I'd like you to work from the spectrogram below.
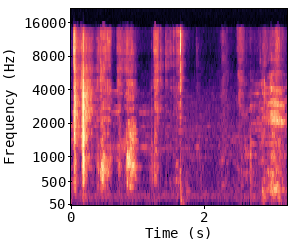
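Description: Scissors snip through paper for a junk journal kit in a few quick, close cuts, each a crisp separate snap, with light handling noise between them.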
